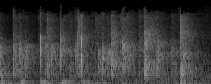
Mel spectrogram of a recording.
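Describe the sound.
Audience hand clapping, fairly faint and brief, a handful of distinct claps at an uneven pace for about two seconds rather than full applause.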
